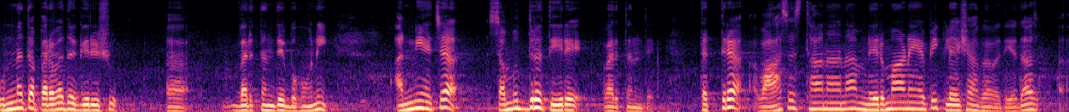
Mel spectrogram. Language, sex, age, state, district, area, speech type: Sanskrit, male, 18-30, Kerala, Kannur, rural, spontaneous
